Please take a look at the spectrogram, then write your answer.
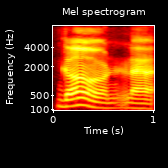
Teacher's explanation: Going to, yeah. But for gonna, the word to completely disappears into the word going. It just becomes a soft, easy gonna.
